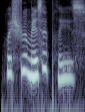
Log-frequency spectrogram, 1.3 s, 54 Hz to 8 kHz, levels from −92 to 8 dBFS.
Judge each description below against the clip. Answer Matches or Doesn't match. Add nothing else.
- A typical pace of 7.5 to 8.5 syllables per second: Doesn't match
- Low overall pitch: Doesn't match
